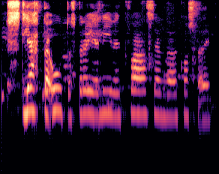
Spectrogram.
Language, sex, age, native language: Icelandic, male, 11, Icelandic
